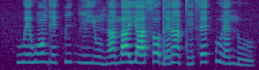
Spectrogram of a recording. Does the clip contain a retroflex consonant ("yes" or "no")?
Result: no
